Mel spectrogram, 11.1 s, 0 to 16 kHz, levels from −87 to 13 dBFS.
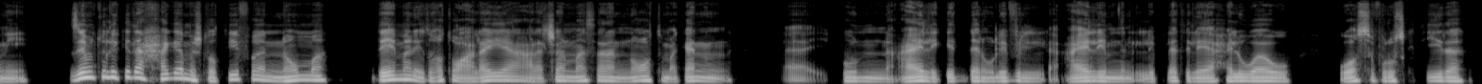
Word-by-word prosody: يعني، 90 0 -3 0.3
زي 195 - +7
ما 215 - +6
تقولي 220 0 +2
كده 205 0 +3
حاجة 170 +2 +1
مش 135 -9 +1
لطيفة 150 +7 -1
إن 110 -4 0
هُم 130 +2 +2 0.4
دايمًا 145 +4 +5
يضغطوا 120 -2 -1
عليَّ 115 +7 +1
علشان 115 0 -1
مثلًا 115 -1 0
نقعد 105 +5 0
في 105 - -4
مكان 100 0 -2 0.4
آآ 65 -1 -10
يكون 100 -3 -3
عالي 105 +2 +2
جدًا 105 -1 -1
وlevel 100 -2 -2 0.2
عالي 105 +2 +3
من 100 0 -1
الليفيلات 95 +2 -5
اللي 100 -1 0
هي 95 - +2
حلوة، 110 0 +2
و 100 -1 +1 0.4
واصرف 105 +3 +2
فلوس 105 +1 0
كتيرة، 105 -1 -2
105 Hz, 180 wpm, -23 LUFS, 100-120 Hz, 0.4 s, زي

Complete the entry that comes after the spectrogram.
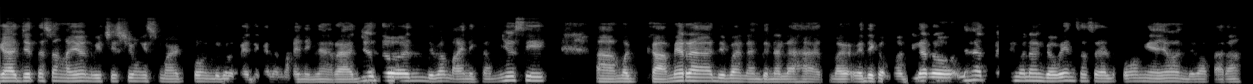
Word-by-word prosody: gadget 160 0 +4
na 165 - -2
siya 165 -3 -4
ngayon 150 0 +1
which 150 0 -3
is 145 - -2
yung 155 -1 -2
smartphone, 135 -1 -4
'di 135 - -2
ba 135 - -1
pwede 115 -1 -6
ka - - -13
na 120 - -10
makinig 120 0 -5
ng 120 -1 -5
radyo 120 +9 0
dun 170 -1 +7
'di 145 - -1
ba 155 +1 -1
makinig 125 -1 -4
ng 130 0 -10
music, 180 +1 -1 0.5
ah, 130 -1 0
mag-camera, 145 +5 +3
'di 150 -2 0
ba? 145 -1 0
Nandun 125 -1 -3
na 125 - -2
lahat 125 -1 -4
pwede 135 +3 +2
kang 140 - +1
maglaro 165 +6 +4
lahat 200 +2 0
pwede 180 -1 -19
mo 175 - 0
ng 170 -1 0
gawin 165 +4 +4
sa 155 - -3
cellphone 150 0 -3
ngayon, 140 0 -1
'di 125 0 -5
ba, 125 - -6
parang 125 +2 -7
145 Hz, 205 wpm, -21 LUFS, 125-160 Hz, 0.5 s, dun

